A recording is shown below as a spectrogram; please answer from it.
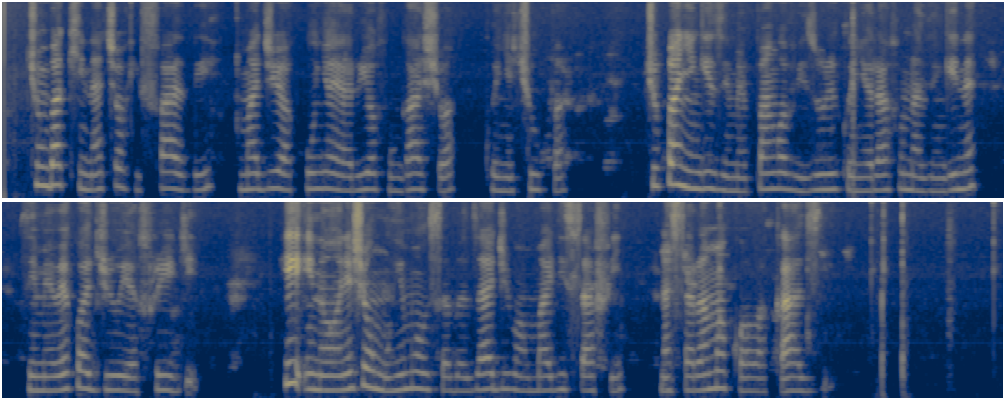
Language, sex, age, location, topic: Swahili, female, 18-24, Nairobi, government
